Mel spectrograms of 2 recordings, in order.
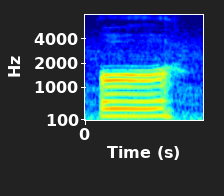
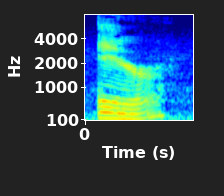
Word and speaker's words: err: Do you think it best that people err? By the way, it's not err. To err is human. No, it's to err is human. It's one of those mispronunciations that drive me nuts.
